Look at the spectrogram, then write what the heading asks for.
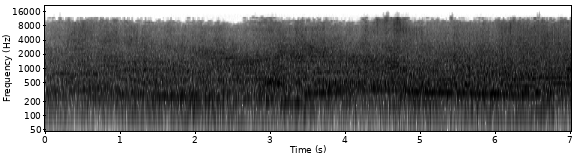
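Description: ARCA SuperCars stock cars racing at Kil-Kare Speedway in 1998, a loud continuous engine roar with several cars droning together and rising and falling pitch sweeps as they pass, steady and dense throughout.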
